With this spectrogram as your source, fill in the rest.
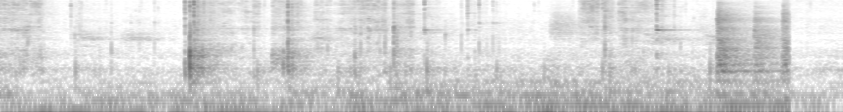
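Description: Thick black urad dal porridge is stirred in a pot over low heat, with a spoon clinking and scraping against the metal in scattered knocks and rubs, plus a sharper clink near the start and more scraping toward the end.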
